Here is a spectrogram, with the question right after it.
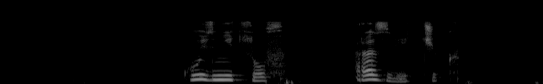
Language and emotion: Russian, neutral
